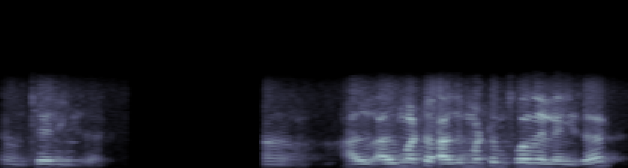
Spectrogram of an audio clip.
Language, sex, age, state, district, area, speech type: Tamil, male, 45-60, Tamil Nadu, Salem, rural, conversation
